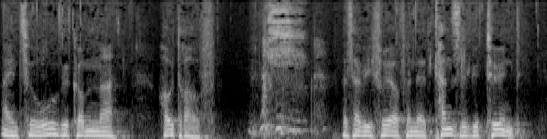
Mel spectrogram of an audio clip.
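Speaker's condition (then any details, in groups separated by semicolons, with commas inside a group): Parkinson's disease; almost daily falls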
